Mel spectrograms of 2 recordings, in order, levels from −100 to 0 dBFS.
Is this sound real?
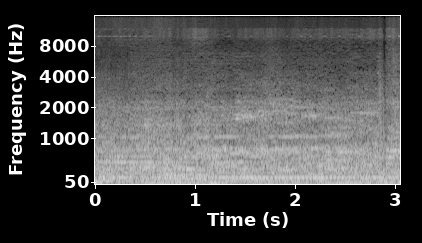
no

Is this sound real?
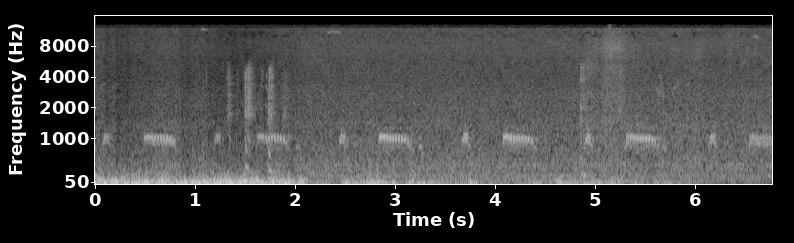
no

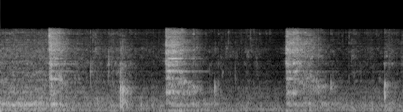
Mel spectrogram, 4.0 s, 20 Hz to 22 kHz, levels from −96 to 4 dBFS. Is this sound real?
no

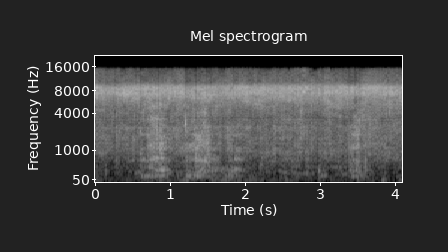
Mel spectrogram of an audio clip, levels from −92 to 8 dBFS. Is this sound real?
no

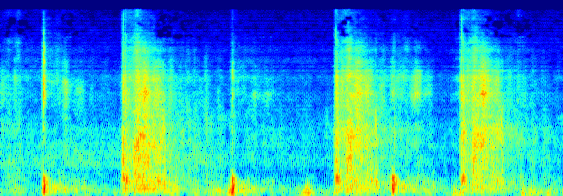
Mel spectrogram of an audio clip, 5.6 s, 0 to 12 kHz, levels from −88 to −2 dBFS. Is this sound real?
no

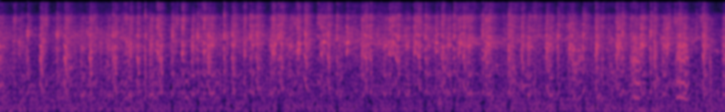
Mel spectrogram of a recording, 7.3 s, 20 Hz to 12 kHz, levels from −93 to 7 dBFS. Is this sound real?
yes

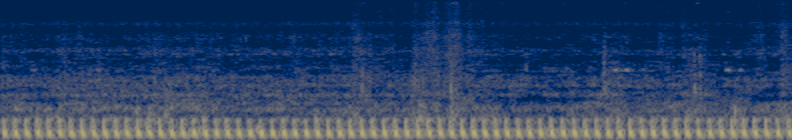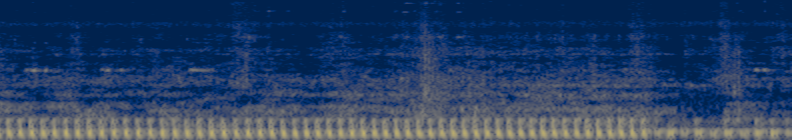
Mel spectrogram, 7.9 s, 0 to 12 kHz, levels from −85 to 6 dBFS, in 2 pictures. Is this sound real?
yes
